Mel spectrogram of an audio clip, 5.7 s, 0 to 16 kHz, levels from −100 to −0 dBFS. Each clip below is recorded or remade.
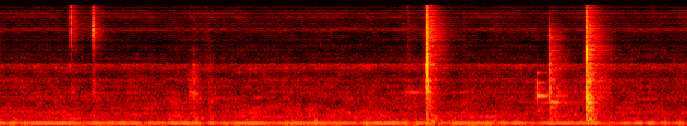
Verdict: remade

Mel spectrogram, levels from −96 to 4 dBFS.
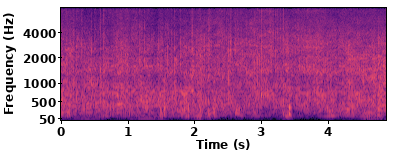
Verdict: remade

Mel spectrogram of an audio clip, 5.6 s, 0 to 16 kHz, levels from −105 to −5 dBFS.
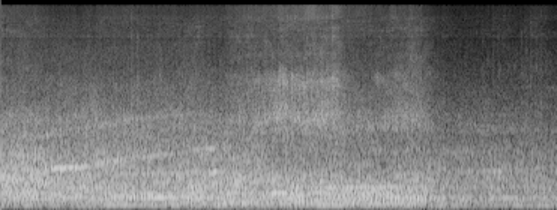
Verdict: recorded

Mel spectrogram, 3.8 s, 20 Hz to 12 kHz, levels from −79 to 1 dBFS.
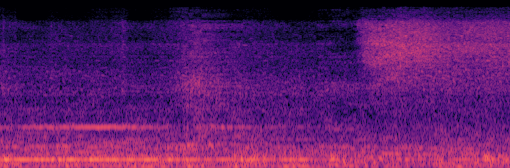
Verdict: remade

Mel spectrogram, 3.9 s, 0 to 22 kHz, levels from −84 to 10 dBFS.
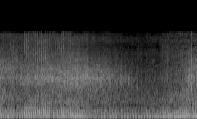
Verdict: recorded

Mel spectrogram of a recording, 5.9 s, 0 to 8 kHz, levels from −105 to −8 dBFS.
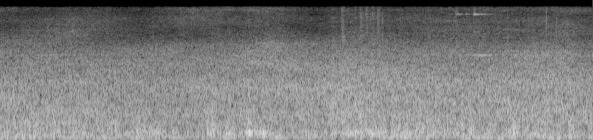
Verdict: recorded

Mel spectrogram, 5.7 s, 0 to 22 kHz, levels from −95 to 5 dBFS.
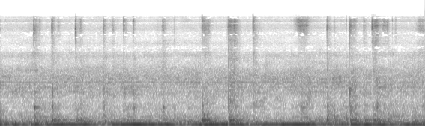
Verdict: remade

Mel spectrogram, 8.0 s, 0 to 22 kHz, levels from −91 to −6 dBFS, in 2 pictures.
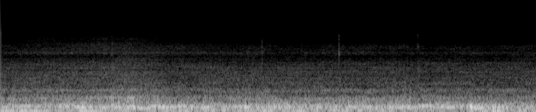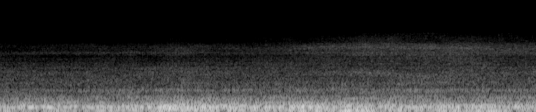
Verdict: remade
